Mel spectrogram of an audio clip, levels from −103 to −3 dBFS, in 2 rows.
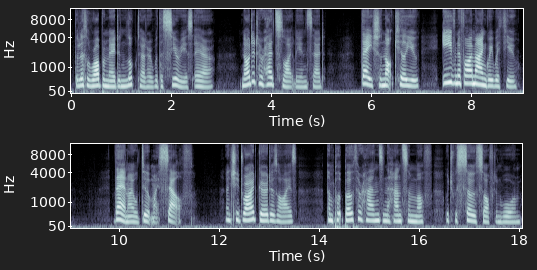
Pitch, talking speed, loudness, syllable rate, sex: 210 Hz, 185 wpm, -19 LUFS, 4.9 syllables/s, female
